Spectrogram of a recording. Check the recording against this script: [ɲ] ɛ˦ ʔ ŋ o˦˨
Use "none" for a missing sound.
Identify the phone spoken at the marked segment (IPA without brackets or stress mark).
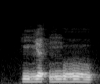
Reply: ɲ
